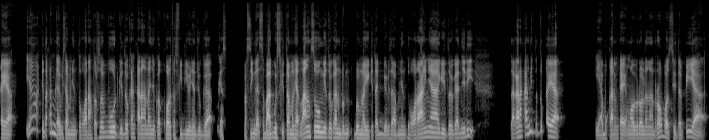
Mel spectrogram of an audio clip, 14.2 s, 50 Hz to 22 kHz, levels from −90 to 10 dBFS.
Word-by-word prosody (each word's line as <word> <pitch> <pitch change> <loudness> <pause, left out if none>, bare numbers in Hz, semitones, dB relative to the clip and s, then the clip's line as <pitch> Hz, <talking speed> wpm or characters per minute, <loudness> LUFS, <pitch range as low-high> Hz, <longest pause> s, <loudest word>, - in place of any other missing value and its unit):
kayak - - +3 0.3
ya 360 +1 -5
kita, - - -2
kan, 260 - 0
enggak 110 - +1
bisa 115 - 0
menyentuh 110 0 -6
orang 100 0 0
tersebut 140 +5 -1
gitu 125 -1 -2
kan, 125 - 0
kadang-kadang 115 0 +2
juga - - -1
kualitas 110 -1 0
videonya 110 -1 -3
juga 105 0 -1
gas - - -6 0.4
pasti - - -6
nggak - - +1
sebagus 120 +4 +4
kita 115 - +2
melihat 110 - +3
langsung 145 0 +5
gitu 130 -1 0
kan, 125 -1 +3
belum 115 +1 -4
belum 110 0 -1
lagi 110 0 +2
kita - - -1
enggak 110 -2 -5
bisa 105 - 0
menyentuh 110 -1 -7
orangnya, 130 +5 +4
gitu 115 -1 -2
kan. 115 0 +2
Jadi 130 - -2 0.7
seakan-akan 215 +8 +3
kita 285 - -12
tuh - - -12
kayak, 160 -4 +5 0.8
ya 105 - -4
bukan 110 0 -1
kayak 110 - +3
ngobrol 110 0 0
dengan 110 -1 -3
robot 150 +4 0
sih 105 - -7
tapi, 145 +8 -1
ya, - - 0
115 Hz, 205 wpm, -26 LUFS, 110-135 Hz, 0.8 s, langsung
